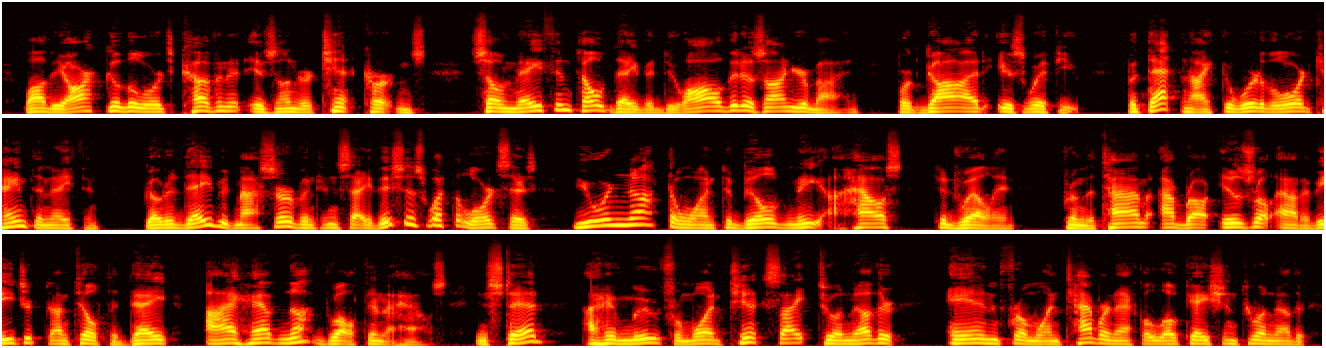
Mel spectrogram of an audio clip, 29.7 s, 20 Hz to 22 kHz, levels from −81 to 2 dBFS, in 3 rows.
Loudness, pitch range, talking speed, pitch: -22 LUFS, 110-140 Hz, 200 wpm, 120 Hz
